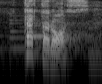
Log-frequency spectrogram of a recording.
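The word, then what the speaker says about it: καθαρός: Ou melhor, se pronuncia kataros.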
